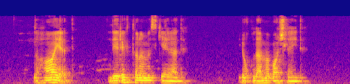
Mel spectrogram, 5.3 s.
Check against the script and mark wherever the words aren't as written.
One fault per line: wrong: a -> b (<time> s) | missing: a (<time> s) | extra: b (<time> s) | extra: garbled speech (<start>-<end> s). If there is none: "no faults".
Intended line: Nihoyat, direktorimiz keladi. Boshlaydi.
extra: Yo‘qlama (3.7 s)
